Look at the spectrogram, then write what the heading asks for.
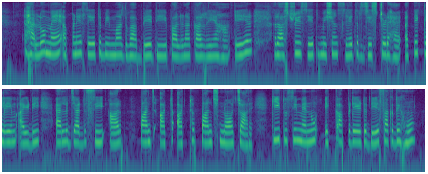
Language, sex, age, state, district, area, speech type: Punjabi, female, 18-30, Punjab, Barnala, urban, read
